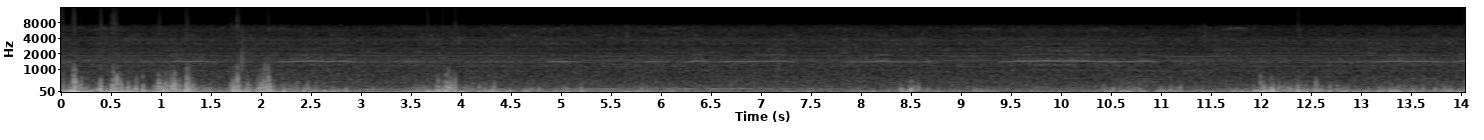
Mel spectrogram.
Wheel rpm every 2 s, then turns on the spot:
0, 0, 0, 0, 0, 0, 0.
none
